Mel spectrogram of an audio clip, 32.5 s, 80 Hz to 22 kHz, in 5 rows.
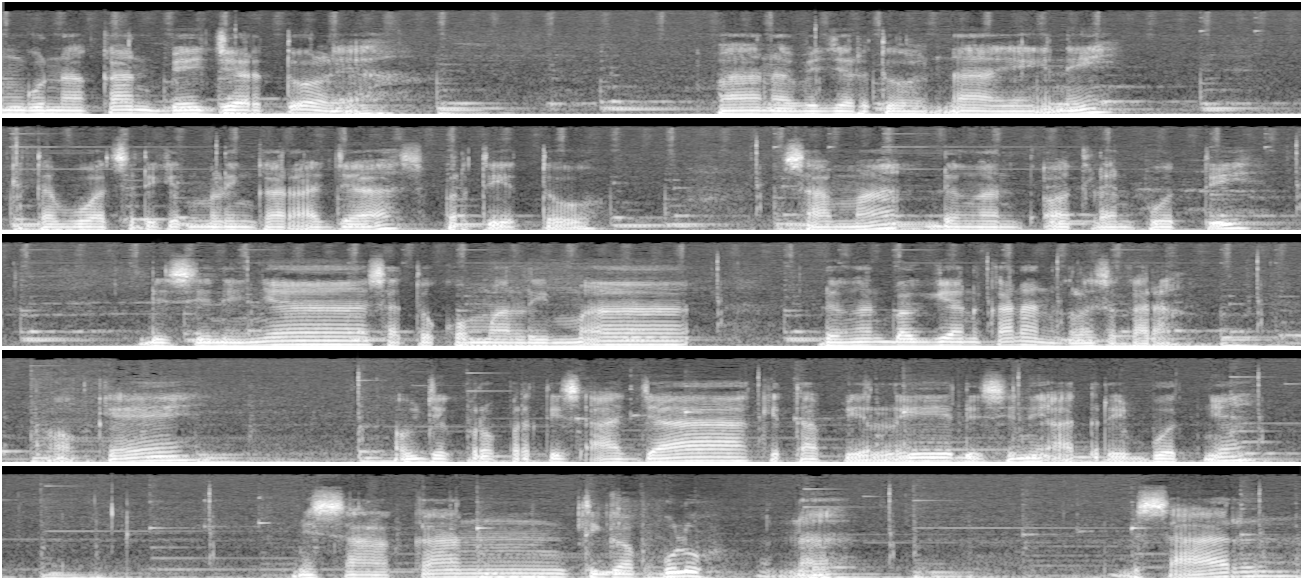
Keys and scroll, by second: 29.1 typing.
